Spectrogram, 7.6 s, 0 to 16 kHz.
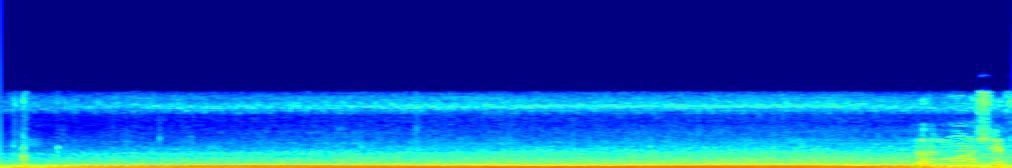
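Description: A 1984 C4 Corvette engine revs hard while driving and holds a high, steady droning pitch for several seconds without shifting, loud and close, then winds down at the end as a voice begins speaking.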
